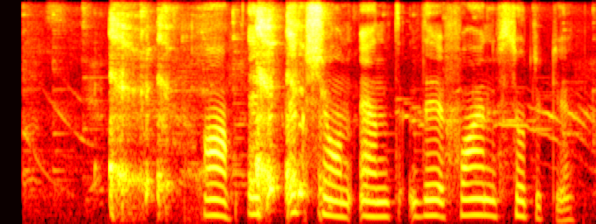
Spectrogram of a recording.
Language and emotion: Russian, neutral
